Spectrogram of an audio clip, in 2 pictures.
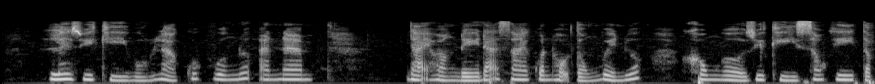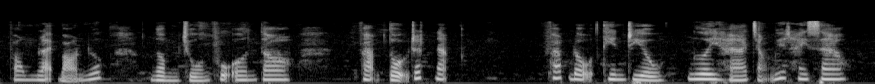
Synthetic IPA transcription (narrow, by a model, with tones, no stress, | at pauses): le˧zwi˧ki˨˩vo˨˦nlaː˨˩ku˦˥ək̚vɨ˧əŋnɨ˦˥ək̚ʔaː˧nːaː˧m | ɗa̰ː˧˨jɦwaː˨˩ŋɗe˨˦ɗa̰ː˧˥saː˧jkwə˧nɦo̰˧˨t̪ə˨˦wŋ͡mve˨˩nɨ˦˥ək̚xə˧wŋ͡mŋəː˨˩zwi˧ki˨˩sa˧wxi˧t̪ə˨˩p̚va˧wŋ͡mla̰ː˧˨jɓɔ˧˩nɨ˦˥ək̚ŋə˨˩mt͡ɕo˨˦nfṵ˧˨ʔəː˧nt̪ɔ˧ | fa̰ː˧˨mt̪o̰˧˨jzə˦˥t̚na̰˧˨ŋ | faː˦˥p̚ɗo̰˧˨t̪ʰi˧ənt͡ɕi˨˩əw | ŋɨ˧əjɦaː˨˦t͡ɕa˧˩ŋɓi˦˥ət̚ha˧jsaː˧w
